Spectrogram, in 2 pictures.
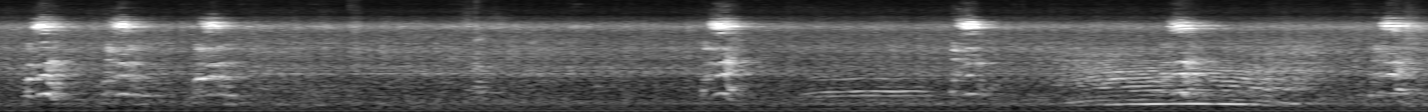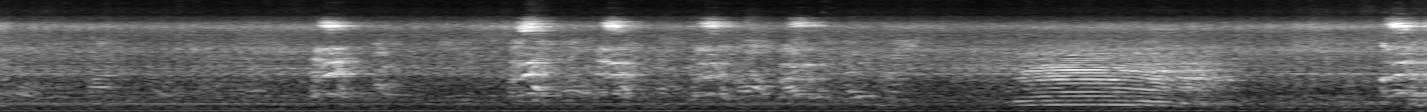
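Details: Cattle of PO, crossbred and Limousin breeds being raised for fattening in Ciharalang village, Ciamis: two drawn-out, harmonic-rich moos, one around the middle and one near the end, among frequent sharp knocks and clatter.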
